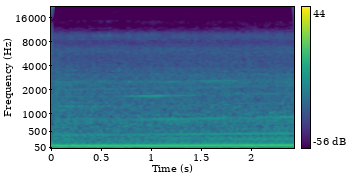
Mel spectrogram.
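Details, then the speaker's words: 2005 Corvette C6 fitted with a low-mileage DTE-built remanufactured 2006–2013 differential: a steady whine rides over road rumble under throttle in fifth gear at 50 mph and vanishes when coasting; fresh gear lube only masks it, differential failing. "you can hear that whine as I get on the gas. And light gas pedal, it's air you let off for coast, completely goes away."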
